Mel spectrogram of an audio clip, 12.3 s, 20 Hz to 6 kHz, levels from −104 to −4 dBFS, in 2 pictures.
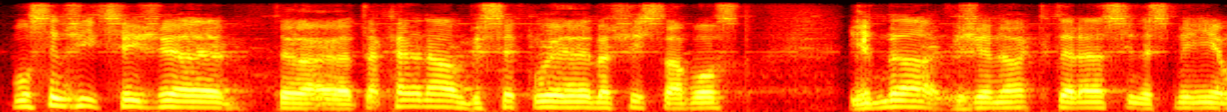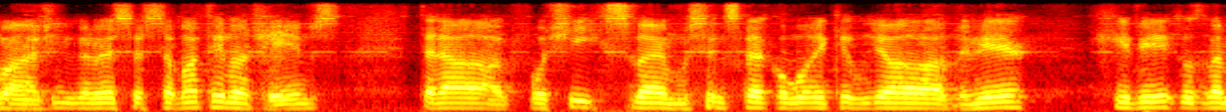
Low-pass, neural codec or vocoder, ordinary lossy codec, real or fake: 5.4 kHz; codec, 24 kHz, 0.9 kbps, WavTokenizer, medium music audio release; none; fake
